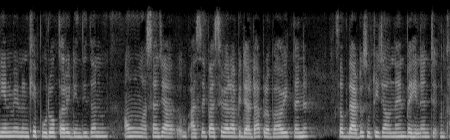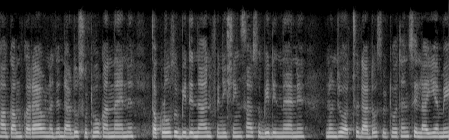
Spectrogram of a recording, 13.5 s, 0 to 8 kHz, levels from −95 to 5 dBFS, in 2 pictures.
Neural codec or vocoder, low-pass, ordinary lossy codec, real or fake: codec, 16 kHz, 2 kbps, X-Codec, WavLM features, trained on Multilingual LibriSpeech; 7.2 kHz; Opus, 64 kbps; fake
